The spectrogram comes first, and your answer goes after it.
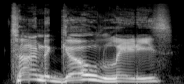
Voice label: move on, voice, biker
